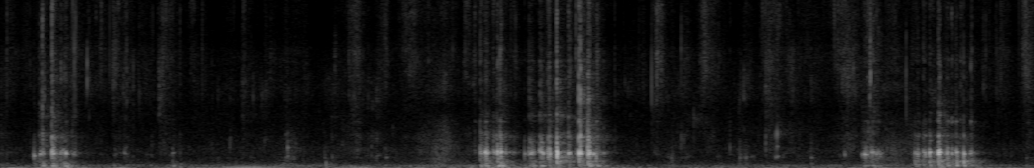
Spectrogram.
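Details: Indoors, a shepherd mix dog eats a bone: brief crunching bites, then a cluster of loud cracking chews, a pause and another double crunch near the end, faint low hum between bites, no speech.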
